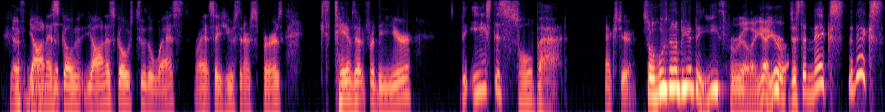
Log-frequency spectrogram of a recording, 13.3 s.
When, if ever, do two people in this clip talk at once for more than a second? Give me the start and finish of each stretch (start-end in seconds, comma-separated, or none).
none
